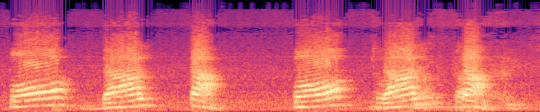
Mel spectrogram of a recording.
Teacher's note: জিহ্বার আগা সামনের উপরের 2 দাঁতের গোড়ার সাথে লাগাইয়া শক্ত করে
